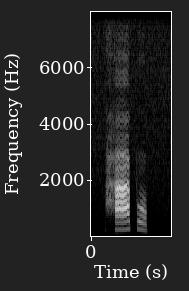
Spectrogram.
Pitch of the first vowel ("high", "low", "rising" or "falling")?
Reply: rising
